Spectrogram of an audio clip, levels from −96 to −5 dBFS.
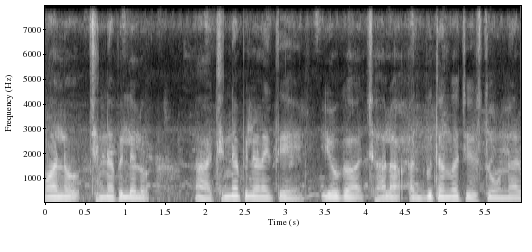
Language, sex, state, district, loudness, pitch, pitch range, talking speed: Telugu, male, Andhra Pradesh, Sri Satya Sai, -19 LUFS, 125 Hz, 120-135 Hz, 100 wpm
